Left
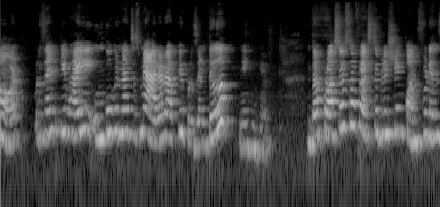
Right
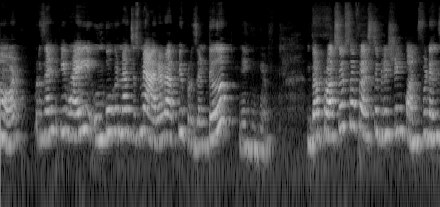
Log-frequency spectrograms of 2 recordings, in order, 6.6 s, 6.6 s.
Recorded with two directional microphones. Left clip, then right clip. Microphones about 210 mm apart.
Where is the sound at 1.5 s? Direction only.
15° right (ahead or behind).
